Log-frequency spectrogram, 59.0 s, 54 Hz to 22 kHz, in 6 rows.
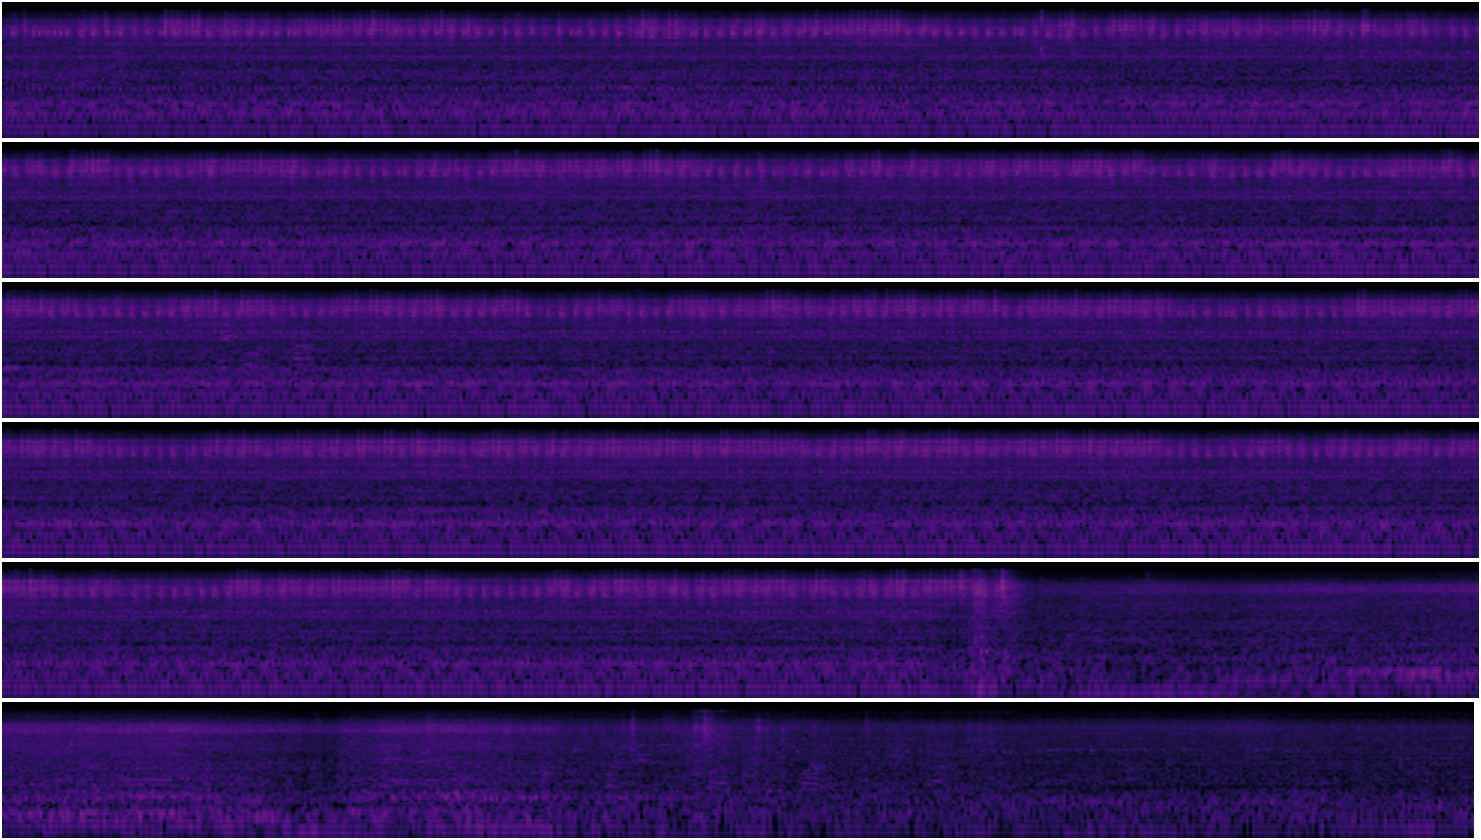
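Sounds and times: bus diesel engine idling: 0.0 - 59.0
bus body rattling: 42.2 - 46.6, 52.7 - 56.2.

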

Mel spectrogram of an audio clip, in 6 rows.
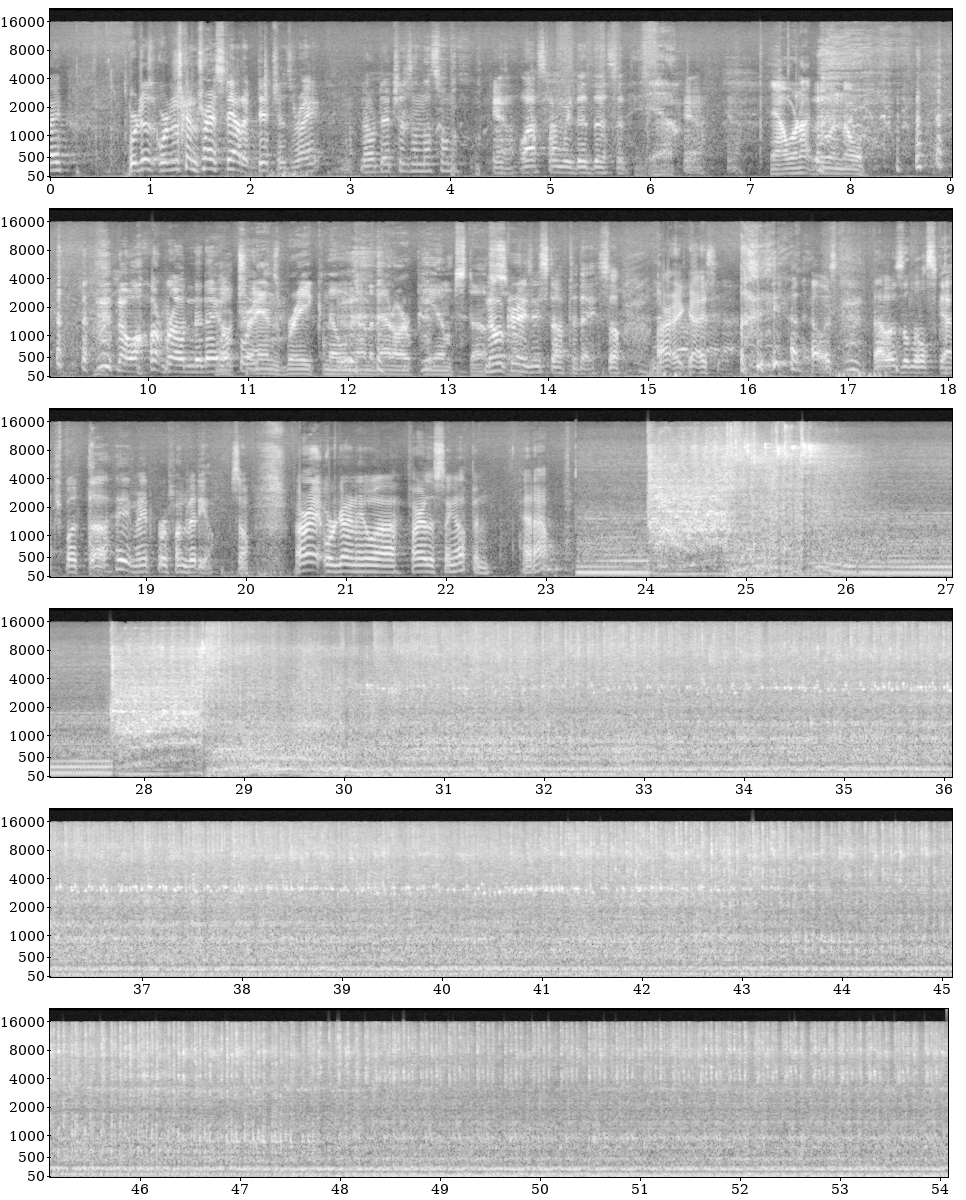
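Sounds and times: car engine starting and idling: 23.3 - 54.0.

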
